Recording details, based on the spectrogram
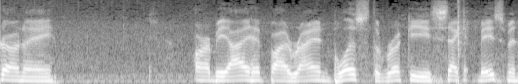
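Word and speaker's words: Raley: to say his name Luke Ry not Luke Riley not Luke Riley Luke Ry leading things off for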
